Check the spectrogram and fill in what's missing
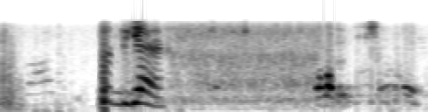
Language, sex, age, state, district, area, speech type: Dogri, female, 30-45, Jammu and Kashmir, Udhampur, urban, conversation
